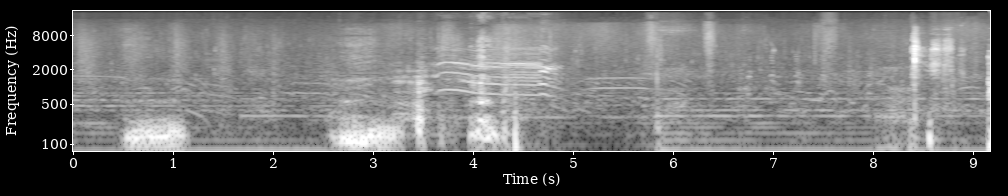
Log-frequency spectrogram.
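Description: Big cats in a Planet Zoo habitat let out deep roars: two low rumbling bursts a couple of seconds apart, then a higher yowling call, heard up close, followed by quieter clatter and short sharp sounds.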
